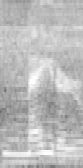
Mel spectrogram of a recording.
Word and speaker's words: Mader: At first I thought it was Mader, from Cars. It is like that. It's spelled exactly like that. That's why I said it was the goofiest I thought Mader from Cars is M-A-T-E-R. And his last name is M-A-D-E.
